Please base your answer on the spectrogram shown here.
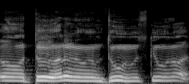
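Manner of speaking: very high, loud, breathed-out, goofy dopey voice. Showing the voice used to repeat what a bully said, Patrick voice. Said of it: "that's Patrick".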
